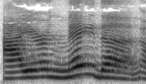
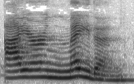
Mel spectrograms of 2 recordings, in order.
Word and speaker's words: Iron Maiden: Como é que fala mesmo o nome dessa banda? Iron Maiden, ok? Agora você já tá caprichando aí no Iron Maiden.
